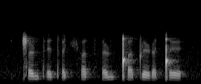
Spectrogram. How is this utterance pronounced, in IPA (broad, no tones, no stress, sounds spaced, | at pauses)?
ǁ ɛ ɳ tʼ e tʼ ɐ t͡ʃʰ ɐ t͡sʼ ɛ ɳ ǃ ɐ t e ɽ ɛ ǃ e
